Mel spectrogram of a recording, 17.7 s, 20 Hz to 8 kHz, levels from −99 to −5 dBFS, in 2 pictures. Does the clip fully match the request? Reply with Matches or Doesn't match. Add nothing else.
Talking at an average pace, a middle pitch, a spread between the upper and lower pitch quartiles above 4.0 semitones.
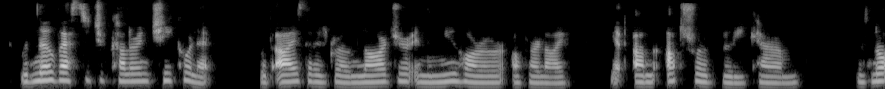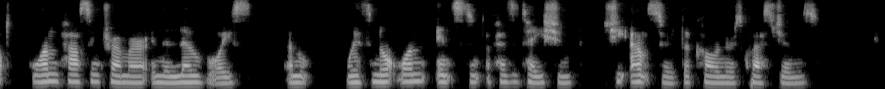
Doesn't match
